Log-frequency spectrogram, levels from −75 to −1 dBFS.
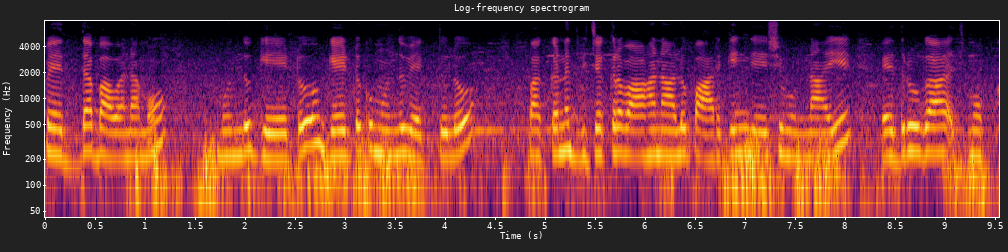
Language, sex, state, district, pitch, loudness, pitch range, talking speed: Telugu, female, Andhra Pradesh, Srikakulam, 220 Hz, -14 LUFS, 205-235 Hz, 105 wpm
